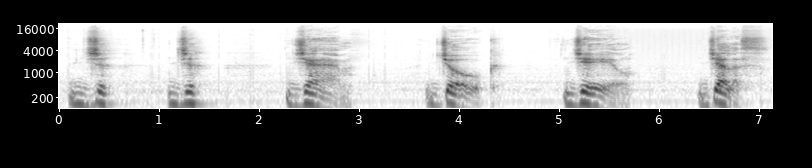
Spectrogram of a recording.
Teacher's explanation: So another way of looking at this sound is as if you were combining d and zh, and it combines, it becomes one sound. · Your tongue touches the ridge and the hard palate, two parts. Okay? So the tongue is raised and it touches the ridge and the area behind the ridge.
